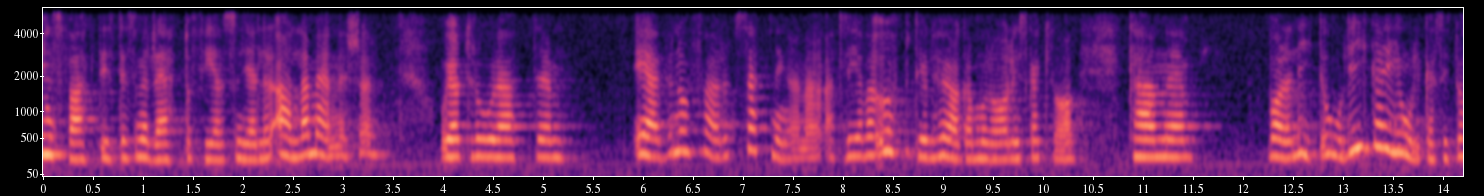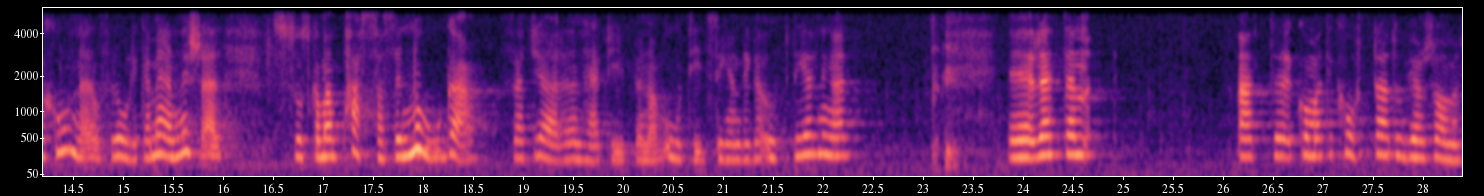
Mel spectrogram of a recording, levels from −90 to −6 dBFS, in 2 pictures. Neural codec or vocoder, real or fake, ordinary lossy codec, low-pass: none; real; none; 5.4 kHz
